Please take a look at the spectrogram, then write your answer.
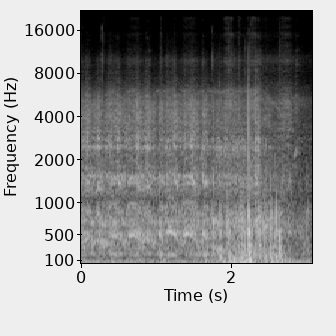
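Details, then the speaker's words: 1960 Grumman Olson curbside van that sat in a field, with starter fluid sprayed into the vacuum port: the starter churns in bursts, then there is one sharp pop that dies at once. It is getting no fuel, and the carburetor needs sorting. "okay she's trying to run but it's just not gonna run well until we get a our carburetor issue resolved but i'm going to spray some more starter fluid down in this vacuum port and just see if we can hear it pop again"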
